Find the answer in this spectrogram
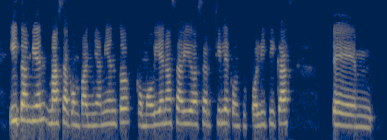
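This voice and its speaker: Big swings in loudness over fairly even intonation. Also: woman, high pitch for a woman. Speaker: lawyer and pro-life activist. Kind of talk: online talk. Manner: fast.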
